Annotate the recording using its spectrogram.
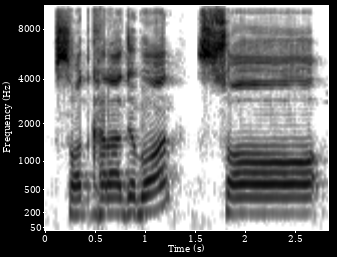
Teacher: সদের উচ্চারণ একরকম সিনের উচ্চারণ আরেকরকম। সদটা উচ্চারণের সময় ঠোটগুলো হালকা গোল হবে।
